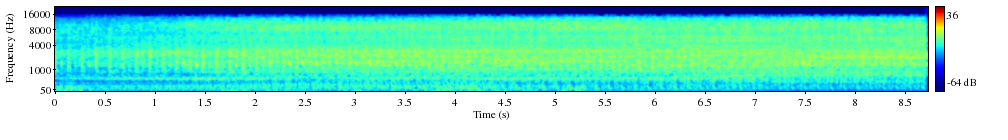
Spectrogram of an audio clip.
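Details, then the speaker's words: 2002 Jeep Grand Cherokee 4.0 inline six, towed-in crank no-start after rebuild: first start with pedal floored, blue smoke, uneven lumpy running with steady knocking about four a second, reluctant to rev; cause not pinned down, no cam signal. "Sounds terrible, but it runs. Amazing. Oh, there you go. Really doesn't want to rev up."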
